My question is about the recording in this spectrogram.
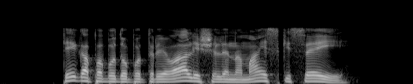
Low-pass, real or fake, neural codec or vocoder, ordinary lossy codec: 5.4 kHz; real; none; none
